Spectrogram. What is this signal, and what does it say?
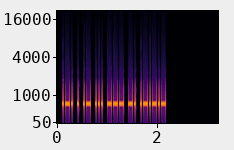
Morse code, heard as a keyed tone, about 37 wpm, 700 Hz. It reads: REASON.
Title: Sentences from Top 1300 Words 40wpm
